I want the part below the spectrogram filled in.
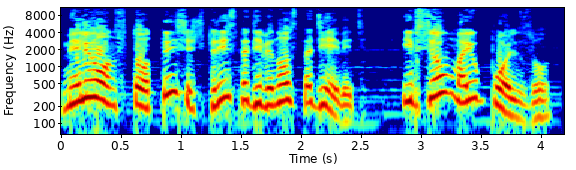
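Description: A teasing, commanding old grandmother from an audiobook, read by a man, her lines pitched high and swinging widely in tone. She sounds sharp and sarcastic, used to getting her own way. Soft music plays faintly underneath. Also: wildly swooping pitch, normal speed, husky, full character voice. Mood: bossy, teasing. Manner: bossy, teasing. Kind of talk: audiobook reading.

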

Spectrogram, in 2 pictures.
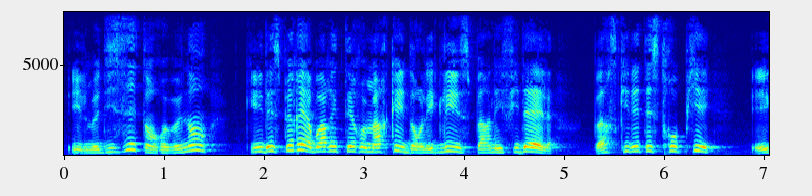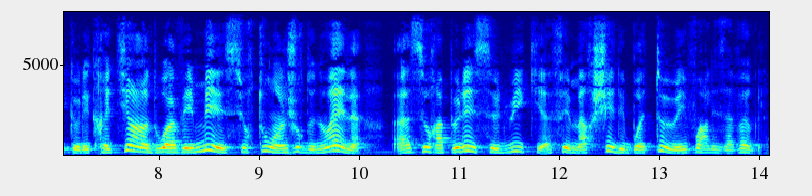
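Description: A woman's voice: medium pitch, lively intonation, normal speed, natural voice. A woman reading a storybook voices a poor, loving father, earnest and emotional. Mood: tender. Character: poor, loving father Bob, cheerful then saddened.

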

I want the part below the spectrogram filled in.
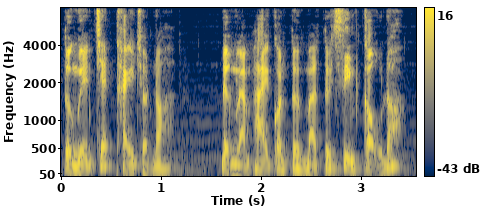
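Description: A man's voice: medium pitch, lively intonation, fast talker, slightly rough, soft background music. A man voicing a terrified village mother near sixty, pleading and sobbing in a raised, strained voice.

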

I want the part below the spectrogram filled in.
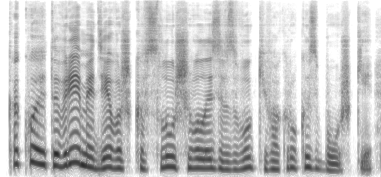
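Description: Woman narrator, fairy tale audiobook, expressive, playful, lively pitch, dry close recording. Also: normal speed, no echo.

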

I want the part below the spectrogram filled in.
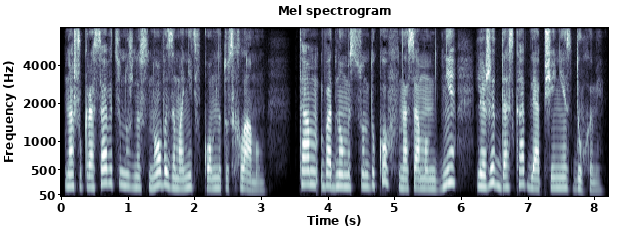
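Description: Woman doing an eager excited ghost marquise. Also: mid-range voice, brisk, no echo, studio quality, pitched above the performer's own voice, lightly acted. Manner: eager, exclamatory.

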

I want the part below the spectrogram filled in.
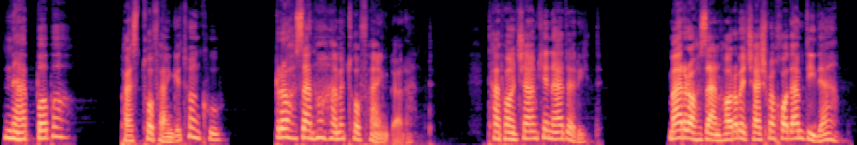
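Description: A man's voice: high voice, animated, dry recording, clean studio sound, pitched above the performer's own voice. Man putting on a haughty teasing noble girl. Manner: mocking, imperious.

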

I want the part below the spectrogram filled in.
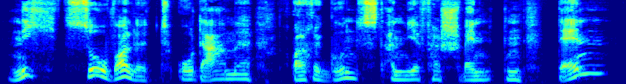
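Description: A man voicing a brave little wooden nutcracker prince who shouts commanding battle cries. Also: mid-range voice, sing-song, slow pace, husky, no echo, clean studio sound, exaggerated voice. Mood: solemn.

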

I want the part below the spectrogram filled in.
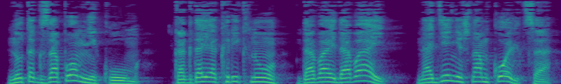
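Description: A man's voice: high-pitched, lively intonation, measured pace, voice pushed up. A man reading an audiobook, voicing an exuberant, playful middle-aged man who half-chants like a church singer. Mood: chanting. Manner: loud, theatrical, mock-chanting like church singing. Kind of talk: audiobook character voice.

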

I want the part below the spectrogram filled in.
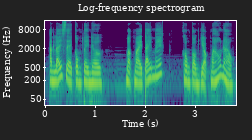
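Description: A woman narrating a scripted ghost story in a steady, measured way. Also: medium pitch, dry recording, faint music behind.

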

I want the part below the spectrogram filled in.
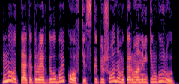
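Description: A woman's voice: high-pitched, animated, fast, darkish tone, no room sound, clean studio sound, pitched above the performer's own voice. A woman voicing a young female student eagerly pointing someone out.

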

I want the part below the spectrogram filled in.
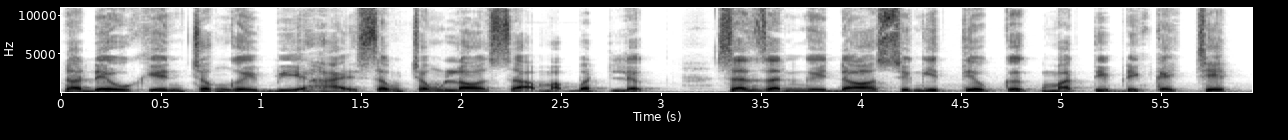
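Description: A man narrating a ghost story voices a calm older village sorcerer who speaks in a slow, solemn, lecturing way. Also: on the low side. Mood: grave.

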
